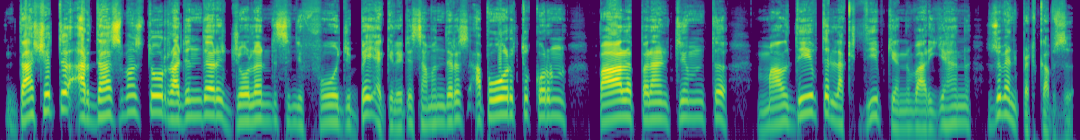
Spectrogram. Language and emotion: Kashmiri, neutral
